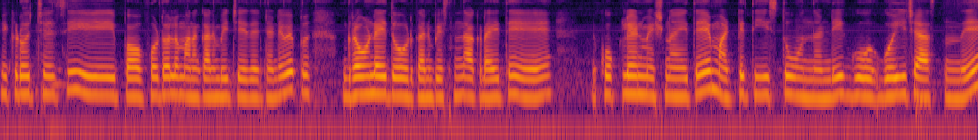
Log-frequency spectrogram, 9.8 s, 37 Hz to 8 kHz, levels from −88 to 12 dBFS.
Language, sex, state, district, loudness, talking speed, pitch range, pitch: Telugu, female, Andhra Pradesh, Anantapur, -17 LUFS, 130 wpm, 195-215 Hz, 205 Hz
